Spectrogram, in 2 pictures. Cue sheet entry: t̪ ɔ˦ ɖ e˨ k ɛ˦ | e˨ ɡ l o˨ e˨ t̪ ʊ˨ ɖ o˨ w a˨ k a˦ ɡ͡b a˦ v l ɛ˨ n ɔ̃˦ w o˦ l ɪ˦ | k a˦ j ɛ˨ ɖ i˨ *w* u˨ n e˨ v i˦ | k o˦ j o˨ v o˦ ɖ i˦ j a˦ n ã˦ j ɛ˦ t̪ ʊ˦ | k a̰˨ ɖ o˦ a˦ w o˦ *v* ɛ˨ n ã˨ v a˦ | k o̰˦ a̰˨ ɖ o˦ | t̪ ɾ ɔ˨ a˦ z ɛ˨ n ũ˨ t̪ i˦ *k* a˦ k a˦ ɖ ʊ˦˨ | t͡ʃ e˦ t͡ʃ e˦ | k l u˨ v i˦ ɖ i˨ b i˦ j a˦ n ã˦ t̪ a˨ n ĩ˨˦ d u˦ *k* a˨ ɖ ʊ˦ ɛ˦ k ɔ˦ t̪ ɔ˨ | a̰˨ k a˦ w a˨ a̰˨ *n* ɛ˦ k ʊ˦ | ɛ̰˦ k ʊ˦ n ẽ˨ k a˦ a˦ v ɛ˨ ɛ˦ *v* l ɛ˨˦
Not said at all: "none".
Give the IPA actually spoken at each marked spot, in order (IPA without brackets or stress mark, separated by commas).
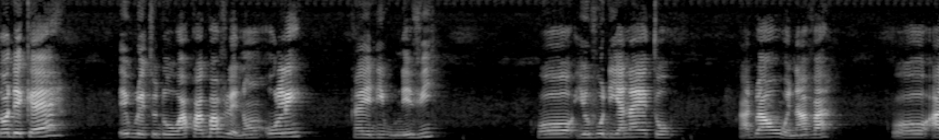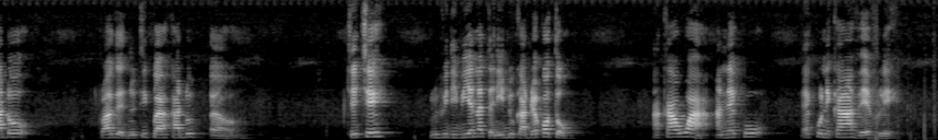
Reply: w, w, k͡p, k, n, v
